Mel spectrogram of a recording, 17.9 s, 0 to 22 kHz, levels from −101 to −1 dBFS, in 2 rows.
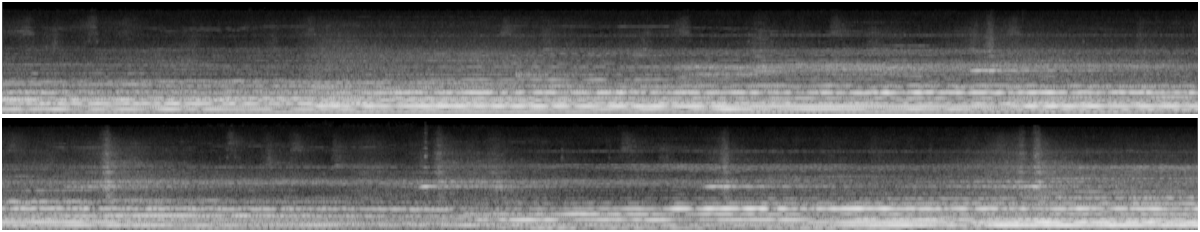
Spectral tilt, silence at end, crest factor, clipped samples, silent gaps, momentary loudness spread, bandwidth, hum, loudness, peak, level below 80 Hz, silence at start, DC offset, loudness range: -9 dB/octave; 0 s; 14 dB; under 0.1%; none; 11 LU; 6.8 kHz; 50 Hz at -45 dBFS; -21 LUFS; -6 dBFS; -60 dBFS; 0 s; under 0.1%; 9 LU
